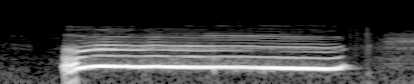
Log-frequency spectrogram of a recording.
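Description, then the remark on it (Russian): One long, loud howl holds a steady, droning pitch for about two seconds, then cuts off with a slight upward lift at the end; nothing else is heard around it. “Словно лес следит за ними, затаив дыхание, и тут же, недалеко, послышался вой.”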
